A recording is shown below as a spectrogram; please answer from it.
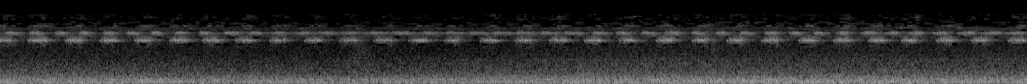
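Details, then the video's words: Crickets chirping under a peaceful night sky in summer, with rapid, evenly repeated high chirps close together, a fainter higher echoing band of pulses, and low steady background noise. "Calming Cricket Sounds for Relaxation"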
